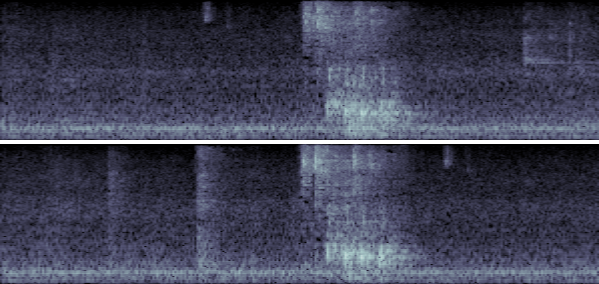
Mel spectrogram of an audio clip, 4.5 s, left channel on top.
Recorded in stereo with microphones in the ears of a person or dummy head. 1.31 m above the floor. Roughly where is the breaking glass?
Right.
